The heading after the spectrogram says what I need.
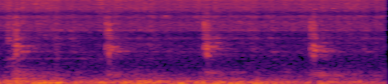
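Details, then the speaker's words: Mountain bike after a crash, front disc brake: a light tick about twice a second as the wheel spins over a constant hissing rub; the rotor is rubbing a brake pad from a misaligned caliper, a quick fix. "So that's your caliper, and that's a quick fix. What do you mean? What that means is that your rotor is rubbing on one of the brake pads."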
